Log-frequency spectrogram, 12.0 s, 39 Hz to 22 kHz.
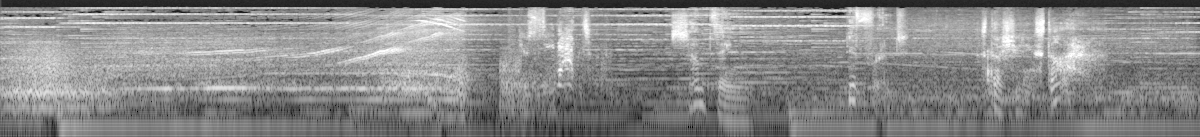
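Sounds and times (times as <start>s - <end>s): faint rising glide: 0.0s - 5.0s
low drone: 0.0s - 6.7s.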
